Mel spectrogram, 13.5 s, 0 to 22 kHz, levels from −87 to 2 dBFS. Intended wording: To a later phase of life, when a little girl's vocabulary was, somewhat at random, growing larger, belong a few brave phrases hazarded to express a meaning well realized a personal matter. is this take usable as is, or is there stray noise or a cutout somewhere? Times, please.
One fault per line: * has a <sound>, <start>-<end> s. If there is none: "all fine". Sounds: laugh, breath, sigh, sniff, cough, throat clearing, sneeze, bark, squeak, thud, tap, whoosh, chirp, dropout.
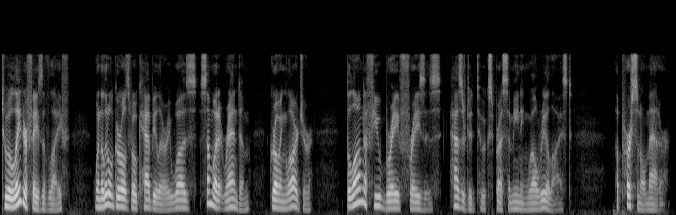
all fine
